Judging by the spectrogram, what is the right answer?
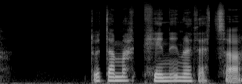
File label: "macyn", Welsh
